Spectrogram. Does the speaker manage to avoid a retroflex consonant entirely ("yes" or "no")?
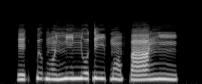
yes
